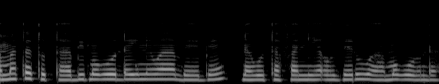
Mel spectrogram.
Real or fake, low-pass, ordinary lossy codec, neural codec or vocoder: real; 7.2 kHz; none; none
